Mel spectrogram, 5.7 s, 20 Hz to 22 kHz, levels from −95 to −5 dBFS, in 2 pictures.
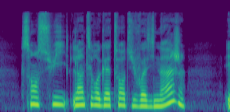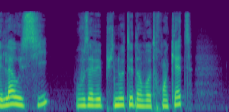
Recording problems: none

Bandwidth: 14.5 kHz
